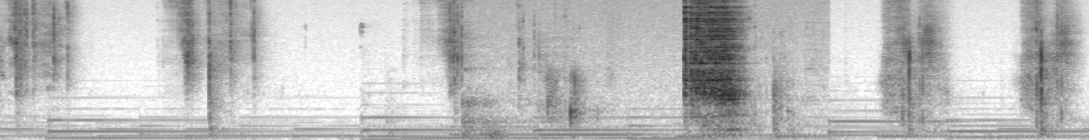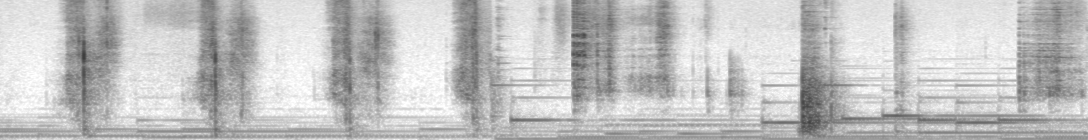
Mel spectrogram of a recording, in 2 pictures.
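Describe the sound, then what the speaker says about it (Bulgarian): A knife cuts one green and one red bell pepper into strips for a chicken and pork sač dish. Crisp, evenly spaced chops land over steady background music, with one louder stroke partway through. "Нарязвам ги на лентички."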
